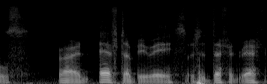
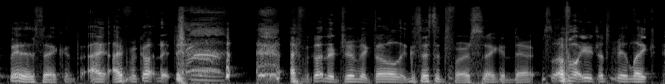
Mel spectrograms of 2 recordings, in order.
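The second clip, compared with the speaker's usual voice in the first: laughing; 6 semitones higher, 6 dB louder than usual. Real, not acted. Laughing at misunderstanding.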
